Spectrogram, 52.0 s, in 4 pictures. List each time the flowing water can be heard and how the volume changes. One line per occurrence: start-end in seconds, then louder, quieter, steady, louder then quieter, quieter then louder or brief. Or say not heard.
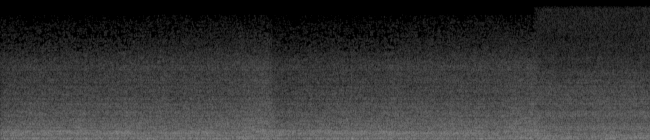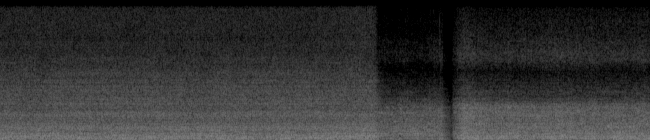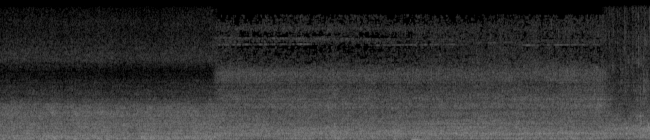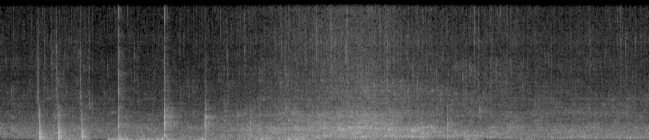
0.0-51.9 louder.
